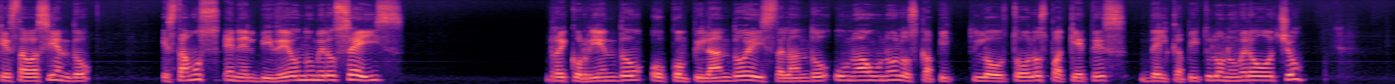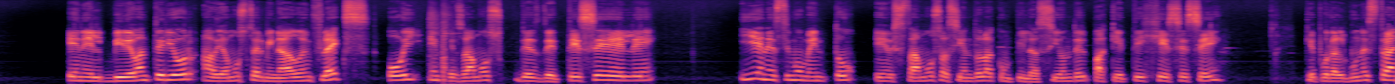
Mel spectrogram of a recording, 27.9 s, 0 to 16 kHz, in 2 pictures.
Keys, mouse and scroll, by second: 3.1 scroll down 3, 4.0-4.6 scroll down 5, 5.1 scroll down 3, 5.8 scroll down 2, 6.5 scroll down 2, 7.6 scroll down 3, 8.3 scroll down 2, 8.9 scroll down 2, 12.3 scroll down 2, 20.2-20.6 scroll down 3.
